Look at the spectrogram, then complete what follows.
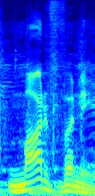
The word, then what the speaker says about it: Madhvani: Nope. You added an extra syllable.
